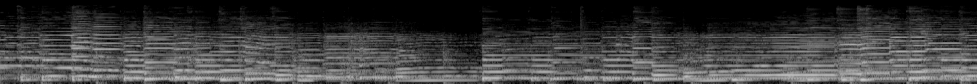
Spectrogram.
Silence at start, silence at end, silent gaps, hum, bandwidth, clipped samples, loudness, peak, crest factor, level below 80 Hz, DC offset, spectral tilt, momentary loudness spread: 0 s; 0 s; none; none; 17 kHz; under 0.1%; -21 LUFS; -4 dBFS; 16 dB; -52 dBFS; under 0.1%; -4.5 dB/octave; 8 LU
